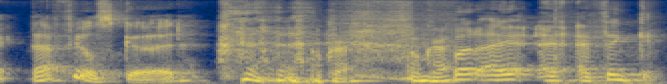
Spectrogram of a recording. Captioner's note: laughs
